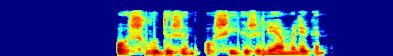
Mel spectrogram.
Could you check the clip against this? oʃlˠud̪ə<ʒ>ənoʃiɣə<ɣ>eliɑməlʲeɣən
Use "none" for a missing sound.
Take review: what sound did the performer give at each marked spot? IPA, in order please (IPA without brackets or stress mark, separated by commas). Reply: ʒ, ʒ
